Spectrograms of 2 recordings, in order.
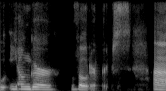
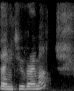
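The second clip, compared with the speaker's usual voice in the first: generically British voice; 4 dB quieter than usual. Starting the accent picked for the game, generic british accent. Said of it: "I would like to go with generically British".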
